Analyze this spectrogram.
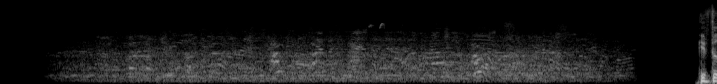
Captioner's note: busy Town Ambience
